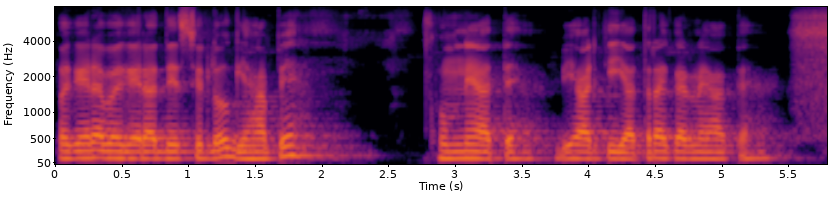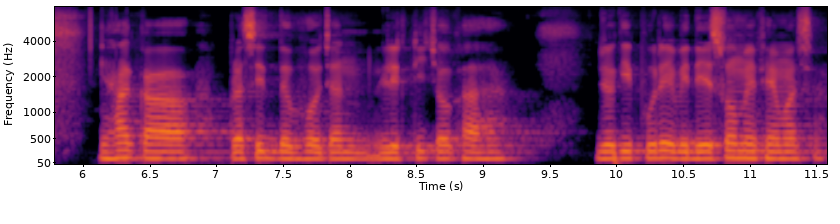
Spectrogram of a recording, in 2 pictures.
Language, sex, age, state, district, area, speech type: Hindi, male, 18-30, Bihar, Samastipur, rural, spontaneous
